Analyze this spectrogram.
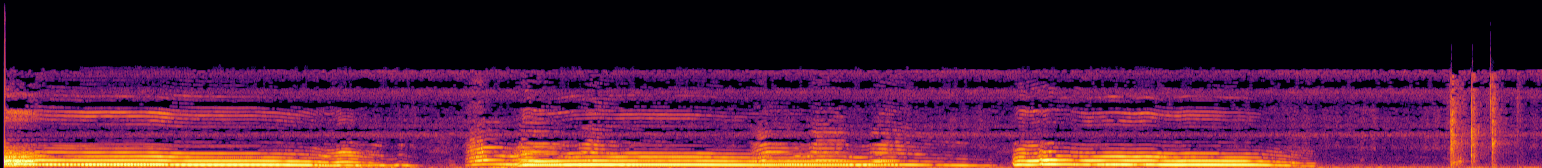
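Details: A Dobermann "singing" to his owners howls in long, steady tones that waver and fall off at the end of each breath; Dobermann.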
